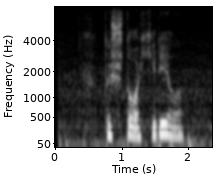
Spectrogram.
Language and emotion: Russian, angry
